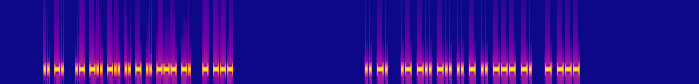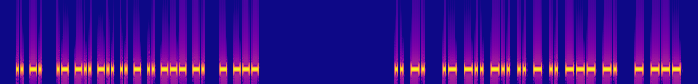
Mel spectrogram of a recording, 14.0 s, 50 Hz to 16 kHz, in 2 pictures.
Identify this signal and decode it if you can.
Morse code, heard as a keyed tone, about 57 wpm, 700 Hz. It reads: IN ADDITION TO IN ADDITION TO IN ADDITION TO IN ADDITION TO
